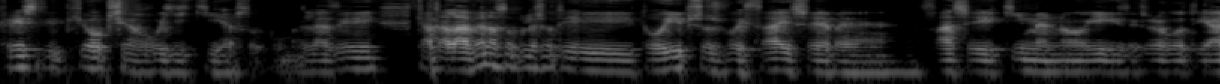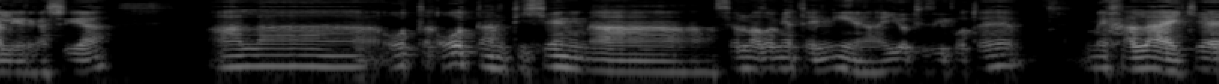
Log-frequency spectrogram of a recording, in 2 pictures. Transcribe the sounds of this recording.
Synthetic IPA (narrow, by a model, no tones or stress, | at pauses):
xɾiɐst̪et̪ib̥ço̞psixɐɣo̞ʝiciɐ̰st̪o̞pumḛðilɐði | kɐt̪ɐlɐve̞noɐft̪opuleso̞t̪it̪o̞ipso̞zvo̞iθɐise̞fɐsicime̞no̞iðeɡze̞ɾo̞ɣoot̪iɐlie̞ɾɣɐsiɐ | ɐ̰lɐ | ot̪ɐo̞t̪ɐnt̪içe̞ninɐ | θe̞lo̞nɐðomɲɐt̪e̞niɐio̞t̪iðipo̞t̪e̞ | me̞xɐlɐice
